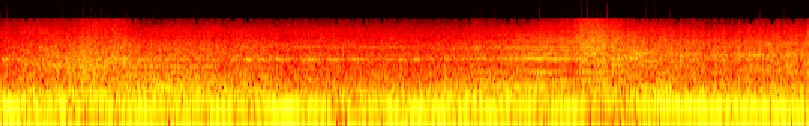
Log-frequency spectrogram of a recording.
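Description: A car speeding down a highway: a steady, loud engine roar over broad road-noise hiss and a low hum. The sound swells twice as the car surges along, and no voices are heard.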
